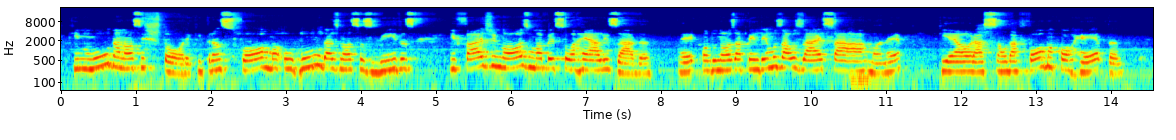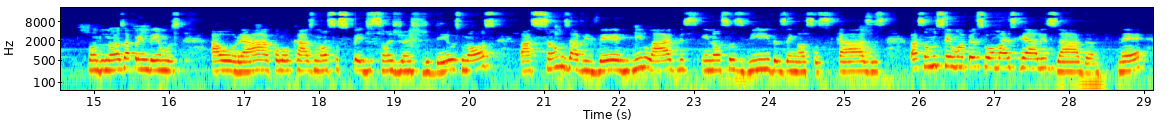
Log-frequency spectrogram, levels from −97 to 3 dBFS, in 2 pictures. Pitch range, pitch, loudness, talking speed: 230-275 Hz, 250 Hz, -15 LUFS, 140 wpm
